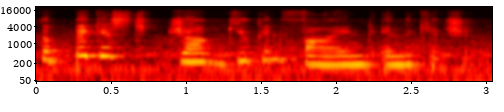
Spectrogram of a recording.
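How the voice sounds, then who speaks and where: A woman's voice: medium pitch, big pitch swings, measured pace, a little hiss or hum. Woman as a fussy, dignified royal butler. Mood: hushed command.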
